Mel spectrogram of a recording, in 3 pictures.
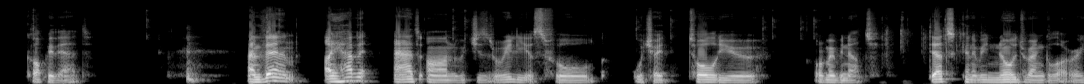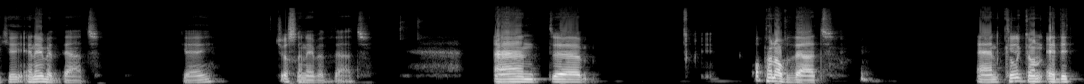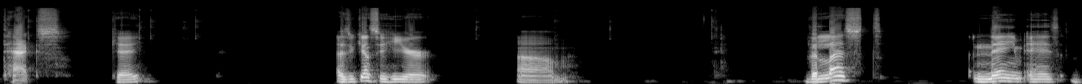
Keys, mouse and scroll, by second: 5.2-28.0 drag.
